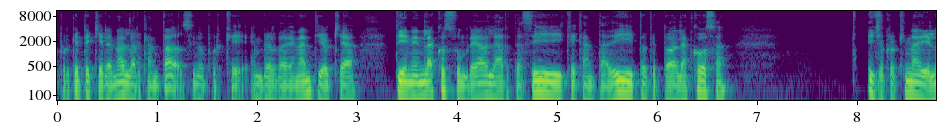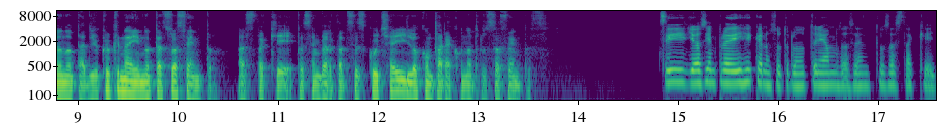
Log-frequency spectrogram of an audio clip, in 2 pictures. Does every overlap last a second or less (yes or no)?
yes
